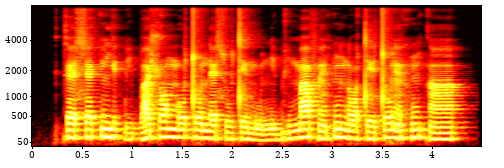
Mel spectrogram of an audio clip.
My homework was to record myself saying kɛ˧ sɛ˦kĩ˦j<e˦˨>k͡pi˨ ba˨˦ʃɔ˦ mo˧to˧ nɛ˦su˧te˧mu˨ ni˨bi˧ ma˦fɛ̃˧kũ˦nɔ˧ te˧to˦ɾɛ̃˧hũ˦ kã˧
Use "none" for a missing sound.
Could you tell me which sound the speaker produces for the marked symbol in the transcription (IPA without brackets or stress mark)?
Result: e˦˨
